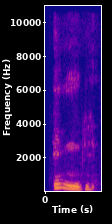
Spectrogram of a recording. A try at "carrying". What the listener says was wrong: Ying. not ing. Ying. You've got to push your tongue back. Ying.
